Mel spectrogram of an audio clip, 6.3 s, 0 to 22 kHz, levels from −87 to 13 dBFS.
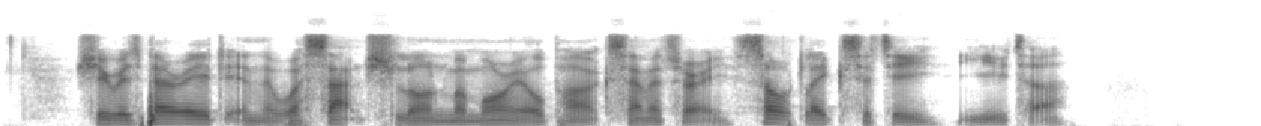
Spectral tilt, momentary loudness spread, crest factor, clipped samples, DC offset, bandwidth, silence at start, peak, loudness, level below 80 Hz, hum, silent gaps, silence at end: -2.5 dB/octave; 9 LU; 22 dB; under 0.1%; under 0.1%; 11 kHz; 0.4 s; -4 dBFS; -23 LUFS; -50 dBFS; none; none; 1 s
